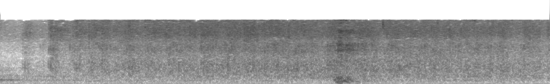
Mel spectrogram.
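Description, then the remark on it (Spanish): An audience applauds in a dense, steady wash of clapping that holds at an even, fairly loud level for several seconds, with no voices over it. “Eso merece un aplauso, ¿no?”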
